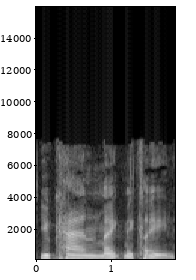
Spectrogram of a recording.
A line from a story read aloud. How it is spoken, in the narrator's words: he said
